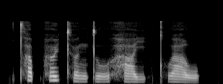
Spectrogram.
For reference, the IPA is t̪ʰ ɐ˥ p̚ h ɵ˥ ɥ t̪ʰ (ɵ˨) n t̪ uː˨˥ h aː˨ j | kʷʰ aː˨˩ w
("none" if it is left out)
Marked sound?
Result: ɵ˨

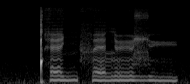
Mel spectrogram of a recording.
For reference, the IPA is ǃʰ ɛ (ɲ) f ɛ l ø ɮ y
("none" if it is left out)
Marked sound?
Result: ɲ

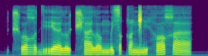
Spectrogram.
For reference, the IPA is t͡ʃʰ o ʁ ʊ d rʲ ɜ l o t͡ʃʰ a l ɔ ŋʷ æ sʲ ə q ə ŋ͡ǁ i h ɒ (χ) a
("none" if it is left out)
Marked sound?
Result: χ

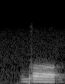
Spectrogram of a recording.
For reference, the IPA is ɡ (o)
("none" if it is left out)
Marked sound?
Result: o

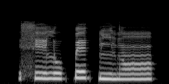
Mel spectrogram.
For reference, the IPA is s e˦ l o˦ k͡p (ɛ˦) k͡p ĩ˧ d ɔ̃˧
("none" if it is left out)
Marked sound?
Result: ɛ˦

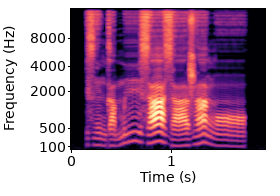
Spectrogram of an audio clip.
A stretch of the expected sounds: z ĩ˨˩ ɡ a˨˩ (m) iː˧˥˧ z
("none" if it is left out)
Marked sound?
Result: m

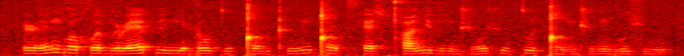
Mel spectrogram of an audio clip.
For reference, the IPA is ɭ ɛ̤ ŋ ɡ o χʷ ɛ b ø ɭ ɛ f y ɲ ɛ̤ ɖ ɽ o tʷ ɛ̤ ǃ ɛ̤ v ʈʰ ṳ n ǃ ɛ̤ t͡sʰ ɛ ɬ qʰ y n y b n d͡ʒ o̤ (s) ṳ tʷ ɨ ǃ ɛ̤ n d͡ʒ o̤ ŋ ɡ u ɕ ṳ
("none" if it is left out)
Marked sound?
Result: ʃ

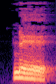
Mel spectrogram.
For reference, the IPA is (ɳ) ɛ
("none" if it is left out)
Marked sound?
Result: ɳ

